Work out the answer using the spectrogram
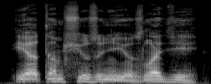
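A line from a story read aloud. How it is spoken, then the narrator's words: Whispered. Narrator (Russian): прошептал маг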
